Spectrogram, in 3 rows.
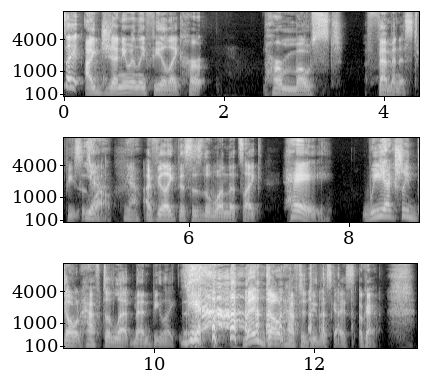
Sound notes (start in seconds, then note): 10.4 laughs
